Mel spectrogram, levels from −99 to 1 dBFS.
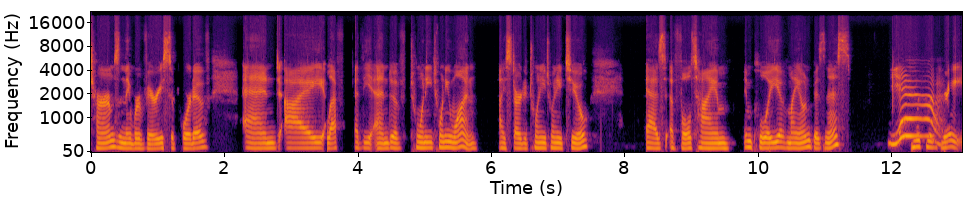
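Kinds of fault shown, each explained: Sample clock jitter: an unstable converter clock times each sample slightly early or late, leaving an error roughly 25 dB below the sound that rises with loud, bright passages. Unlike steady background hiss, this roughness follows the speech and disappears in the pauses.
CD scratch ticks: a blemish ruins more data than error correction can rebuild, once per disc turn. Four short ticks, the longest around a millisecond and a half, fall between 7.65 and 8.16 s, before "as a full time". Their regular spacing, about six a second, sets them apart from random clicks.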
